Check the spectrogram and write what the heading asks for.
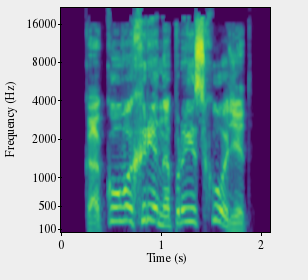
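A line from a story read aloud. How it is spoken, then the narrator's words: Frantic shout. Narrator (Russian): выкрикнул Дима, бешено вращая глазами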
